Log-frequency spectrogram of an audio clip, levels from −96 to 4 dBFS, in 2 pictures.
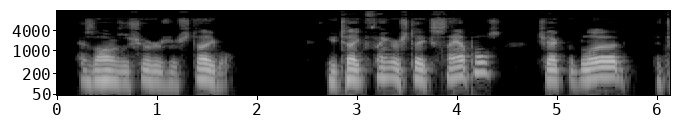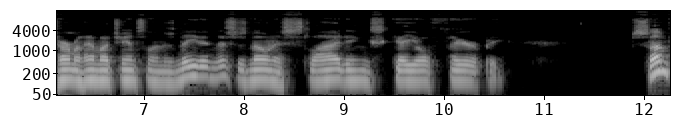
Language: English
